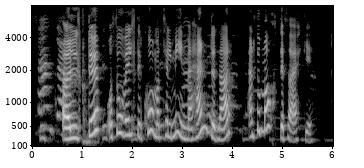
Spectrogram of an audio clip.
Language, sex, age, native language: Icelandic, female, 20-29, Icelandic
